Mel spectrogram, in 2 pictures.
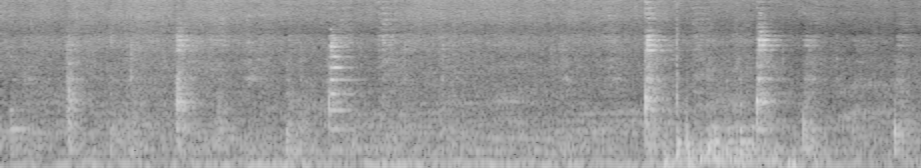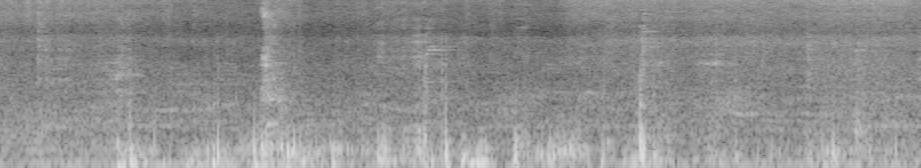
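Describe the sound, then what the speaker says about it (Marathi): Spoons stir sambar masala with turmeric, red chili, asafoetida, garlic, tomato and curry leaves in a metal pot, giving repeated scraping clinks that grow busier in the second half over a steady background hum. "सगळं मिक्स करून घ्यायचं."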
